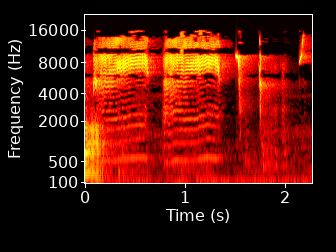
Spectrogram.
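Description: Common marmoset giving two high-pitched trilling calls, about half a second each, as she tries to intimidate a stranger, followed by two short clicks near the end.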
